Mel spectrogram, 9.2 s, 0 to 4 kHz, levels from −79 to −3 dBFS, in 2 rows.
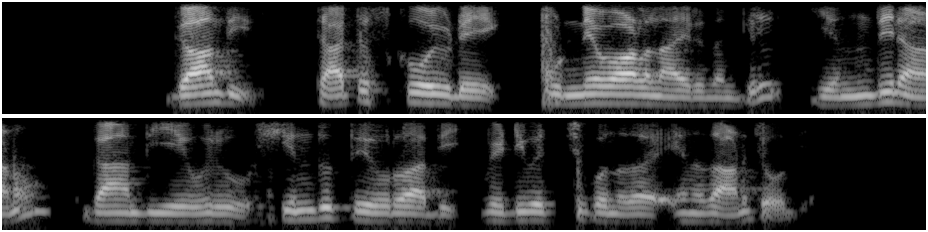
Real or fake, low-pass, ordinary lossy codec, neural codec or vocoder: real; 3.6 kHz; Opus, 16 kbps; none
